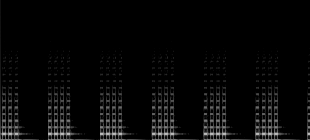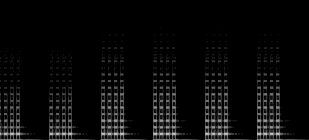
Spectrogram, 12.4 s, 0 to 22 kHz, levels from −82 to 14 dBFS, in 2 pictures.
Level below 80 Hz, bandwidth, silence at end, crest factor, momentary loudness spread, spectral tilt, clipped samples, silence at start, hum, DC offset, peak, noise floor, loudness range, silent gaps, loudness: -42 dBFS; 11 kHz; 0.55 s; 14 dB; 7 LU; -0.5 dB/octave; under 0.1%; 0 s; none; under 0.1%; -8 dBFS; -55 dBFS; 2 LU; none; -19 LUFS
